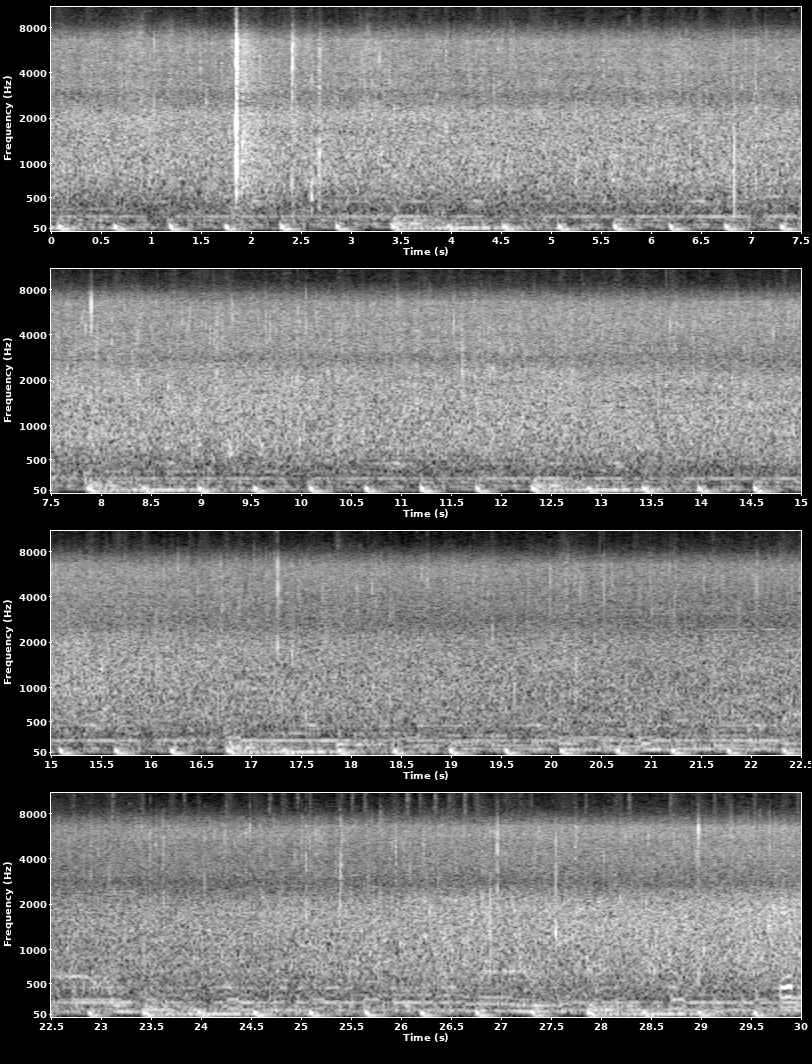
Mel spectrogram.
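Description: A single wood knock, a stick struck once against a tree trunk about two seconds in, followed by a couple of faint ticks. A brook runs steadily underneath throughout.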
